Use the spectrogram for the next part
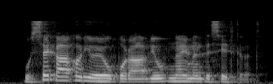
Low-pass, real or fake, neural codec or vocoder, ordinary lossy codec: none; fake; codec, 16 kHz, 4 kbps, FunCodec, trained on LibriTTS, 50 frames a second; none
